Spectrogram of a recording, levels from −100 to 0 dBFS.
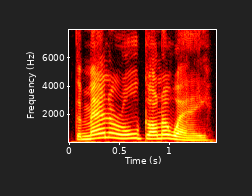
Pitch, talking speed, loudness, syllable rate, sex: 245 Hz, 245 wpm, -15 LUFS, 6.1 syllables/s, female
